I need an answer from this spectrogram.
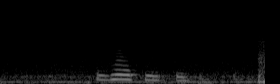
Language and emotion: Russian, neutral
